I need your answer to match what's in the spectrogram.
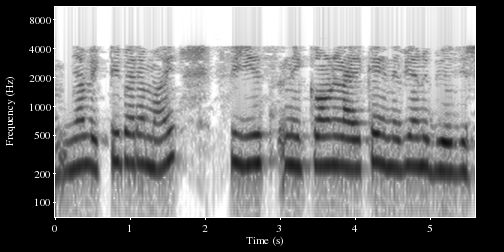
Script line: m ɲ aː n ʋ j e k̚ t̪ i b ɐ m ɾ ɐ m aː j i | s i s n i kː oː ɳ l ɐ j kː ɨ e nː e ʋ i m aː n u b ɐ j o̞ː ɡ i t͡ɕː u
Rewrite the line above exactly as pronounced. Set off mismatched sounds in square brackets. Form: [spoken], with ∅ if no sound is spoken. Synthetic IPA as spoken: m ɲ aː n ʋ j e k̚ t̪ i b ɐ [∅] ɾ ɐ m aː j i | s i s n i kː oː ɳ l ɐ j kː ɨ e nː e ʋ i [ɲ] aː n u b ɐ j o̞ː ɡ i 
